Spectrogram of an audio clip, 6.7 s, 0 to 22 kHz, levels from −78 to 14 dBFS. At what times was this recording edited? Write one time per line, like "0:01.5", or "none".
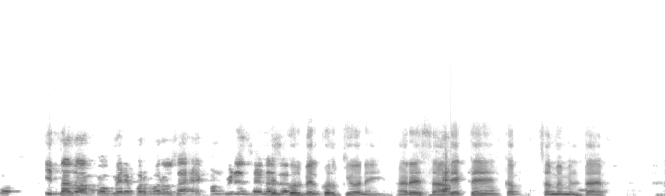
0:04.5

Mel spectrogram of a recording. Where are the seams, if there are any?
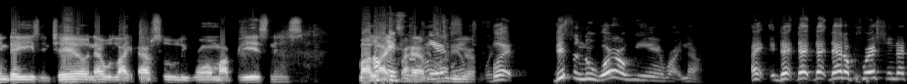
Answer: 0:04.7

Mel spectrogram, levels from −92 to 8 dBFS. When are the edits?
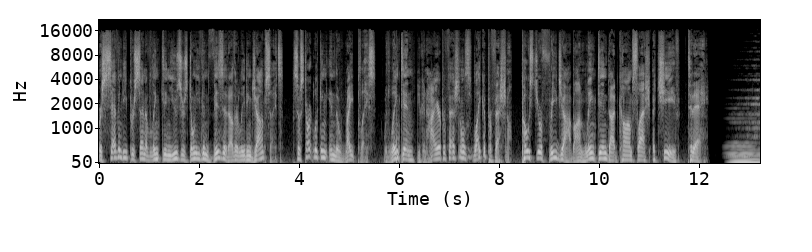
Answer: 0:12.3

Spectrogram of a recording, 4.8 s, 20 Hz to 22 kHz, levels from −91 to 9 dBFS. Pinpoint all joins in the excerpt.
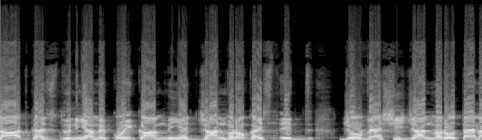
none

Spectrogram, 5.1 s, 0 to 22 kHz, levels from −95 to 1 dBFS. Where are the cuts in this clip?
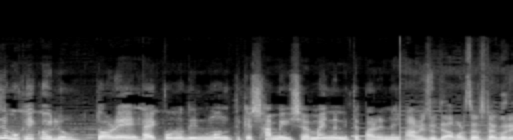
0:01.3
0:04.0

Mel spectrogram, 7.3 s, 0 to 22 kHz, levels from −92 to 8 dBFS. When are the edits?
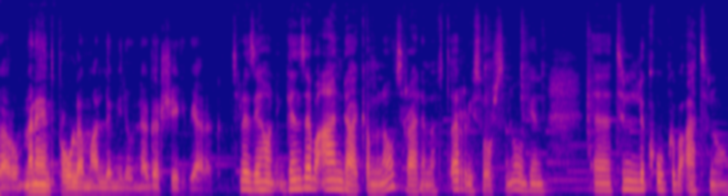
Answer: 0:02.2

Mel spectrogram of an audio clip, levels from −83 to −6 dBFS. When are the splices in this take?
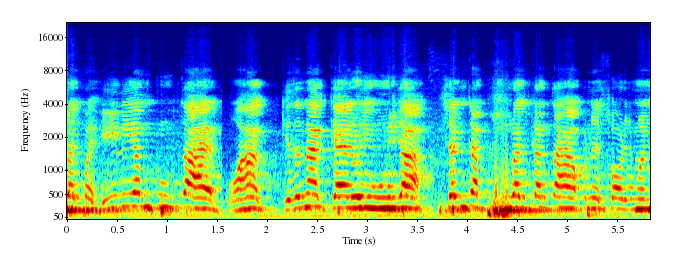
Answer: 0:01.7
0:03.6

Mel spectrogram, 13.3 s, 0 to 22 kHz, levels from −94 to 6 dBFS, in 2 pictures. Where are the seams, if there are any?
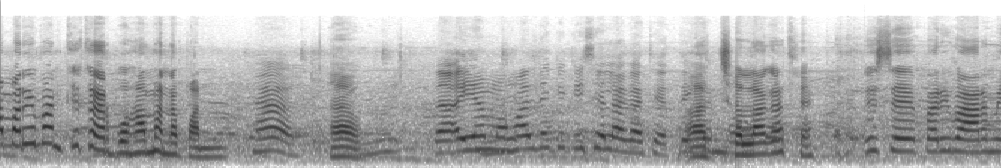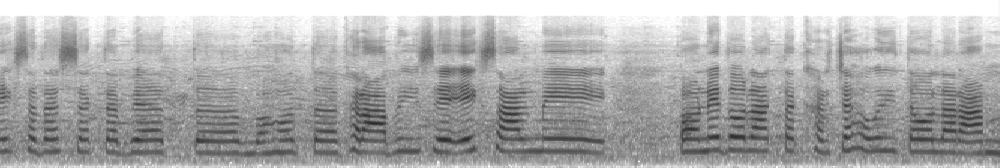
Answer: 0:05.6

